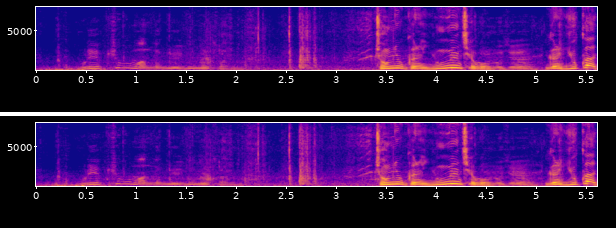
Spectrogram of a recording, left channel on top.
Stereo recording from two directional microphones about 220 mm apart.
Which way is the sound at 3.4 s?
15° right (ahead or behind).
